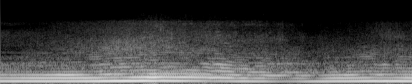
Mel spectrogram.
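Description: Studded tyres spin and spray chips of ice.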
